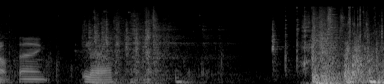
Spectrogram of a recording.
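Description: A metal panel clanks and rattles as it is locked into place.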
